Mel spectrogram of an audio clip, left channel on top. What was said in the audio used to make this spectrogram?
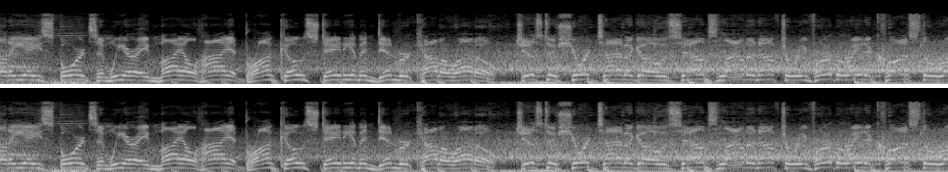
on EA Sports, and we are a mile high at Broncos Stadium in Denver, Colorado. Just a short time ago, sounds loud enough to reverberate across the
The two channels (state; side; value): identical; both; correlation 1.00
